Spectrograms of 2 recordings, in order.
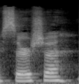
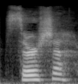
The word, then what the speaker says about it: Saoirse: It's like the Irish name Saoirse. – Mm-hmm. – Saoirse rhymes with inertia.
